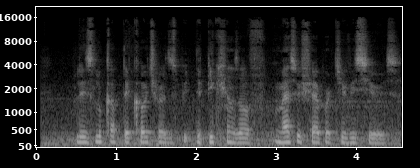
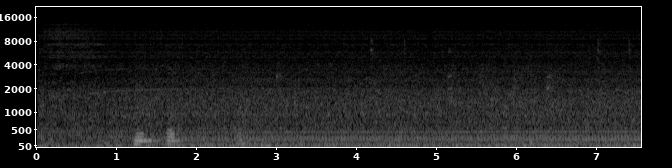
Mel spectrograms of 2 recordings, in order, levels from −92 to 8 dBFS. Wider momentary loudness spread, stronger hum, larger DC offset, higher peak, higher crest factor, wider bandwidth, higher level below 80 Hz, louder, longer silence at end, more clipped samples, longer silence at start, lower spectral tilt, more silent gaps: second, 6 LU vs 10 LU; neither; neither; first, -18 dBFS vs -32 dBFS; about the same, 16 dB vs 20 dB; about the same, 16 kHz vs 16 kHz; first, -56 dBFS vs -62 dBFS; first, -34 LUFS vs -53 LUFS; about the same, 0 s vs 0 s; neither; about the same, 0.05 s vs 0 s; about the same, -5.5 dB/octave vs -5.5 dB/octave; neither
